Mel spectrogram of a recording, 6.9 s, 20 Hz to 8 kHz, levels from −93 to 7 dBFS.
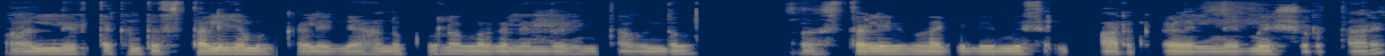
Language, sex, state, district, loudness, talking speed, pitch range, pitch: Kannada, male, Karnataka, Bijapur, -31 LUFS, 95 wpm, 100-105 Hz, 105 Hz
